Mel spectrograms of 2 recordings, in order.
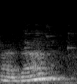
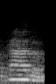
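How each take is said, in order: First: It is said with Hebrew pronunciation. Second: It is said with English pronunciation. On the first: "the proper pronunciation from the from the Torah, from the Bible, is actually Adam" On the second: "in English they call it Adam"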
